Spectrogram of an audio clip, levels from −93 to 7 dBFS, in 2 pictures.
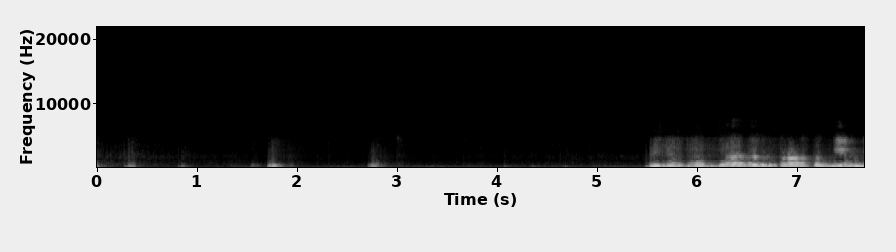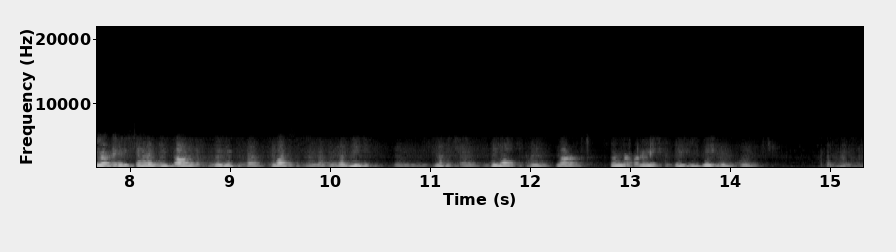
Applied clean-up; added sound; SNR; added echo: neural mask model DeepFilterNet 3.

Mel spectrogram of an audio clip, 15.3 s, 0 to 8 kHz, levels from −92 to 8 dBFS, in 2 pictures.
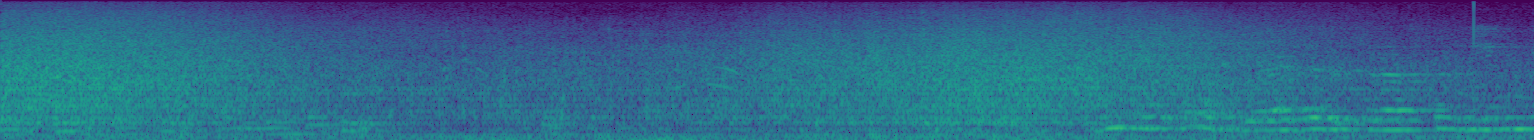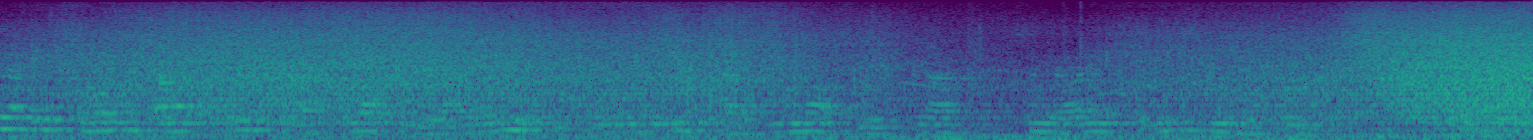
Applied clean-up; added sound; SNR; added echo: none; Ocean; -5 dB; reverberation time 0.9 s.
